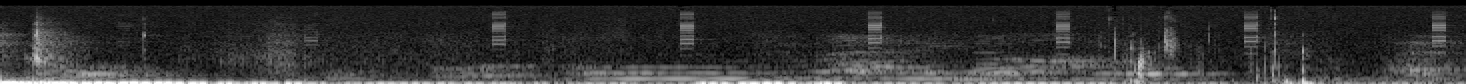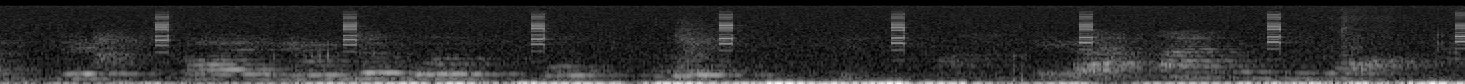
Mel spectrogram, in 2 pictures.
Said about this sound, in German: Ja, jetzt piept das munter vor sich hin. Ich habe es jetzt mal ins Mikrofon gehalten.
